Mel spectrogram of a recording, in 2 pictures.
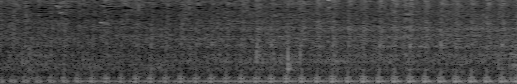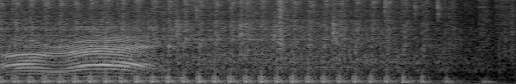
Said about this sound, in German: knattert auf ihrem Quad auf den staubigen Hof und hält vor dem Pferdestall.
